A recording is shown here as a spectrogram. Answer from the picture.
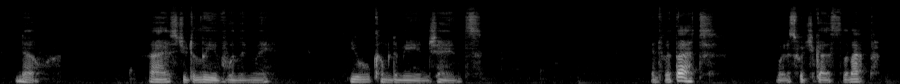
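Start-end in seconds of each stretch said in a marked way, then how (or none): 0.2-4.9 gentle, soft, icy, hushed tone. A familiar voice answers a player's offer to come willingly, in a soft cold voice. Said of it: "a soft and familiar cold voice".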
